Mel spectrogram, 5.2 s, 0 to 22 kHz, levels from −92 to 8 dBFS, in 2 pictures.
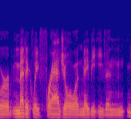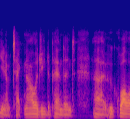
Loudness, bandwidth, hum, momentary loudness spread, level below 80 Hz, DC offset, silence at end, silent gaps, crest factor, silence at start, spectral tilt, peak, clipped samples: -31 LUFS; 8.8 kHz; none; 7 LU; -62 dBFS; under 0.1%; 0 s; none; 20 dB; 0 s; -6 dB/octave; -10 dBFS; under 0.1%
